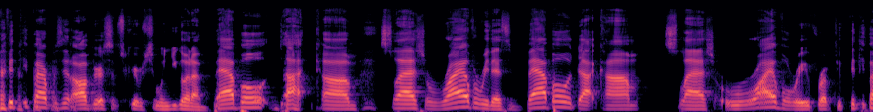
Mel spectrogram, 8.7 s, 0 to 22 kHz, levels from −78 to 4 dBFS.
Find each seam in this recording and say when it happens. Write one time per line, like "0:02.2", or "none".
none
